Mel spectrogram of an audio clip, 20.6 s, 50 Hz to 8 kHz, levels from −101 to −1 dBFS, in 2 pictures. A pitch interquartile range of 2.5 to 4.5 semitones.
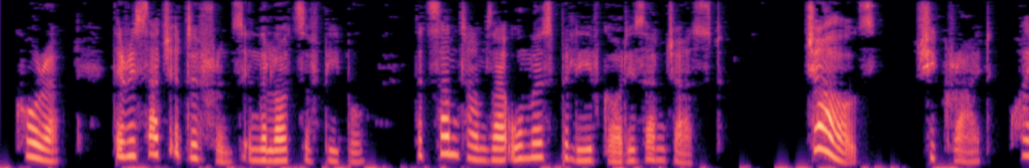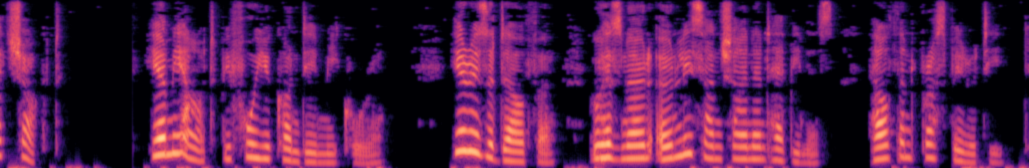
No: average, 4.9 semitones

